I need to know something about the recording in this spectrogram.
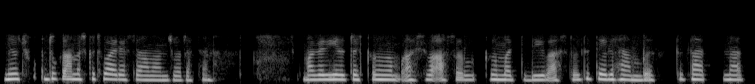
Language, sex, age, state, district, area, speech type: Kashmiri, female, 45-60, Jammu and Kashmir, Bandipora, rural, conversation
